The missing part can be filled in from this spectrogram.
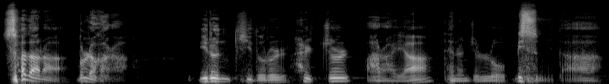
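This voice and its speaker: A male pastor preaching a Friday night sermon in a church. He is emphatic, quizzes the congregation, and swings between loud exhorting and hushed asides. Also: on the low side, lively intonation, a little slow, vocal fry, no room sound, studio quality. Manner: asks the congregation questions. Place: church sanctuary.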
